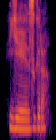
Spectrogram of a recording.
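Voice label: "jezgra", Croatian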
